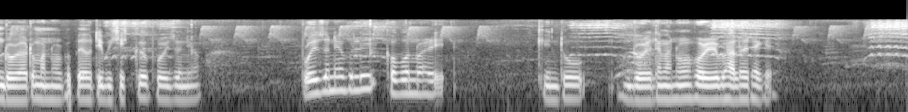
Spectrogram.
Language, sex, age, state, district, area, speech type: Assamese, male, 18-30, Assam, Lakhimpur, rural, spontaneous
